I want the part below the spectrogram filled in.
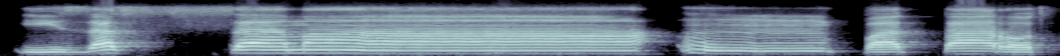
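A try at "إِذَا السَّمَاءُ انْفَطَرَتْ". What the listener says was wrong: Fatorot. fatorot. Fatorot lah. Idas. Da-nya jadi S. S-nya jadi da. Idas sama. Idas sama. Idas sama fatorot.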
